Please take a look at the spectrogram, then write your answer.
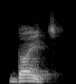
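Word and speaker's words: Deutsch: इसके बाद है हमारे पास टी एस सी एच, ठीक है, ये कम वर्ड्स हैं लेकिन इसकी साउंड होती है च की, चे, ठीक है, च, डॉइच, डॉइच, ठीक है, डॉइच, ये दोनों गुड।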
